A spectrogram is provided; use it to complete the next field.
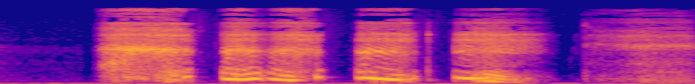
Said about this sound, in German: Großmeister Pucelle räusperte sich, ein Vorgang, der einige Augenblicke in Anspruch nahm.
